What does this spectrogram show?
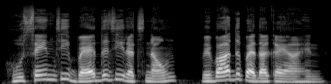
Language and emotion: Sindhi, neutral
